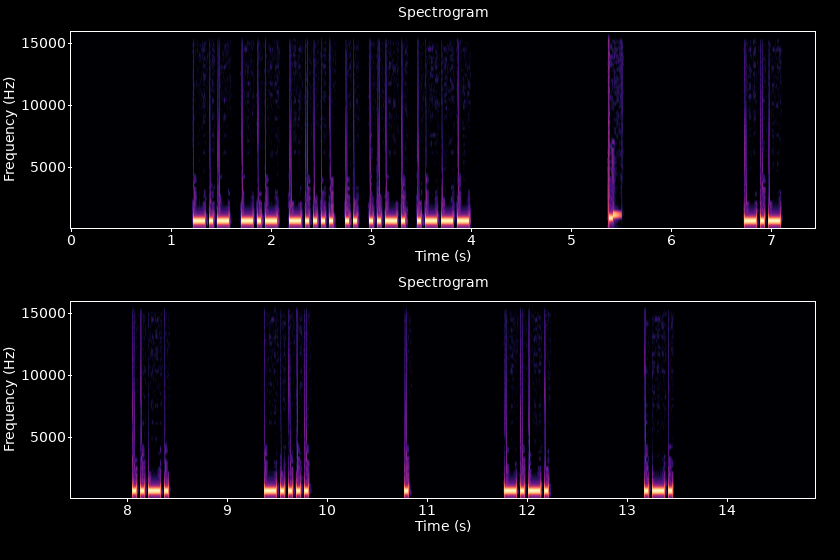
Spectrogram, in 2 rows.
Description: Morse code, heard as a keyed tone, about 30 wpm, spaced as for 13 wpm, 700 Hz. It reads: KK6IFJ KF6ECR
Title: USA Call Signs - 6 Characters - 8x Character Spacing - 30wpm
